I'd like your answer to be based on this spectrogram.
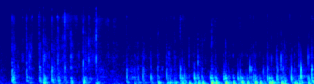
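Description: Fingernails tap and scratch the upper and the zipper area of a small synthetic leather kids' boot with a zipper. The result is a quick, uneven patter of dull, low-heavy clicks that die away almost instantly, growing busier and louder toward the end.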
